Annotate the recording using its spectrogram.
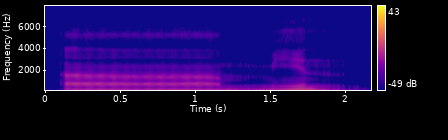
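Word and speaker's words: آمين: Qalal ulama, para ulama mengatakan afsahuha, yang paling fasih di dalam bahasa-bahasa tadi di dalam mengucapkan amin itu adalah bilmad, dengan dibaca panjang. Amin dibaca panjang. Wa takhfifil mim, dan mimnya tidak ditasydidkan. Jadi membacanya adalah amin, itu dengan dibaca panjang dan mimnya tidak ditasydidkan. Wa tsaniyatu, yang kedua adalah bil qasri, yaitu dengan dibaca pendek. Jadi membacanya tadi dibaca pendek, amin, seperti itu.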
